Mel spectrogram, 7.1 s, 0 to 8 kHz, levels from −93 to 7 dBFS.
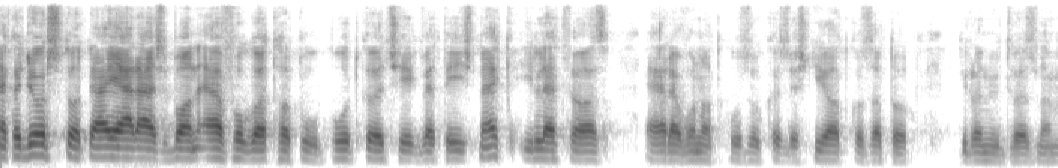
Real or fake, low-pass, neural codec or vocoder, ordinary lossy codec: fake; 7.2 kHz; codec, 16 kHz, 4.8 kbps, FACodec; none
